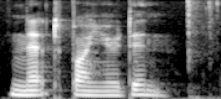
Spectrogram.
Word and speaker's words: NetBiodin: I had to ask how to pronounce it. NetBiodin. You pronounce it NetBiodin.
